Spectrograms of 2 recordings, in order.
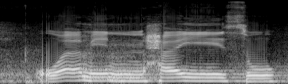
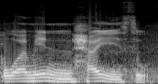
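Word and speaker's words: وَمِنْ حَيْثُ: Wamin haitsu. Ya. Kemudian tsa hati-hati dalam pelafalannya jangan dibaca dengan su tapi wamin haitsu.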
